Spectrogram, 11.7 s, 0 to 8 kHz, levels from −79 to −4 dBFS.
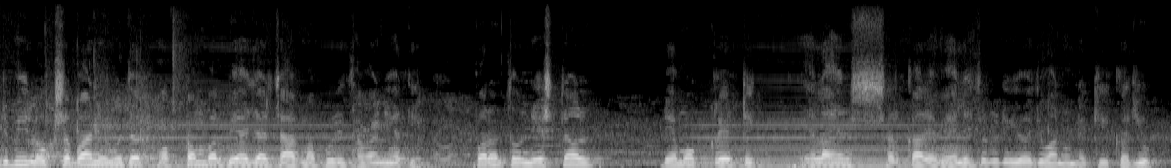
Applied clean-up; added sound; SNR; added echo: none; Bowed string instrument; 13 dB; none.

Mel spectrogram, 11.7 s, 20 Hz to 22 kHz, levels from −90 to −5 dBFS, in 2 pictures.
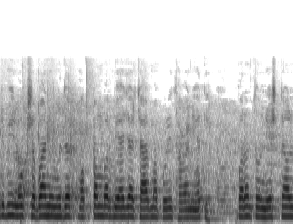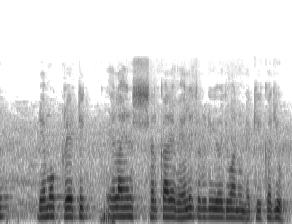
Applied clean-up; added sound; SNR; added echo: none; none; none; none.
